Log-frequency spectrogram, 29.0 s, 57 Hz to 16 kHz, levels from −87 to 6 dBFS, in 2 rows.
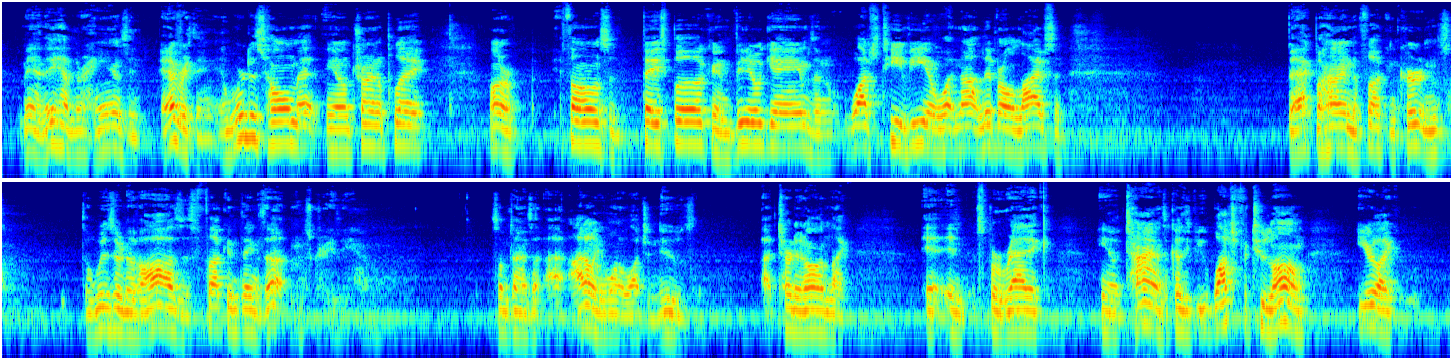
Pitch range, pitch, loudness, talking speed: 140-215 Hz, 170 Hz, -20 LUFS, 165 wpm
